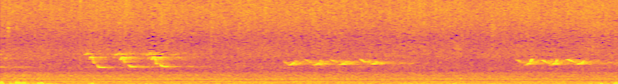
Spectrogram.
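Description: A songbird calling: two quick groups of three falling chirps in the first two seconds, then two short fast trills, over a faint steady hum.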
